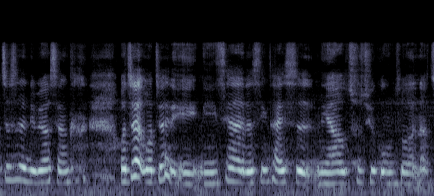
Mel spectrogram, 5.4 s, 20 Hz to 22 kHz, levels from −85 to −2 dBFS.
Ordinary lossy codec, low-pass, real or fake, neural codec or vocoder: none; 9.9 kHz; fake; vocoder, 22.05 kHz, 80 mel bands, Vocos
